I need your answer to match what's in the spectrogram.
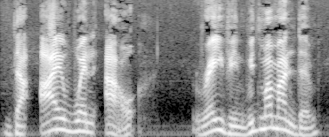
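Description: A man's voice: fairly high pitch, animated, a little slow, pushed and bright, husky, no echo. A man with an urban London street accent telling a story in casual, slang-heavy talk, repeating phrases for emphasis.

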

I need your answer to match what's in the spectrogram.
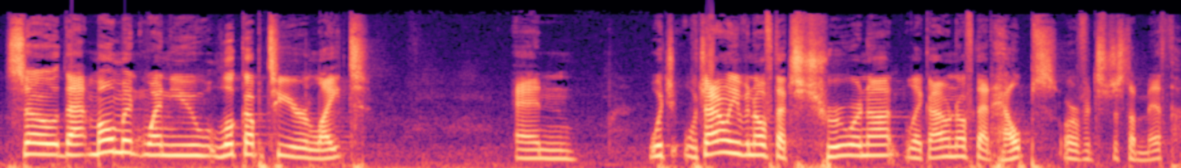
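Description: A man's voice: high voice, moderate pace, clean tone. A man co-hosting a podcast in casual chat, playful and rambling, laughing often between his points. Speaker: podcast co-host.

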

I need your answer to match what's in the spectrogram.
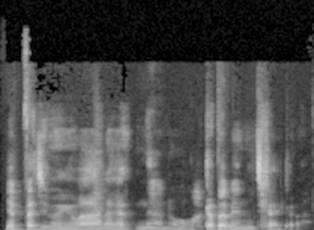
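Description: Husky, giggly man from Nagasaki. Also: medium pitch, steady tone, normal speed. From Iki, Nagasaki, Japan. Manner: soft-spoken, giggly, mostly standard Japanese. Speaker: podcast co-host. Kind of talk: casual chat.

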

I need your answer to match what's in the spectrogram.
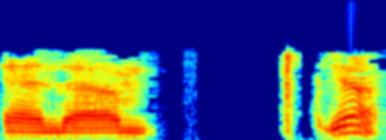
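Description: A man from Canada leaving an earnest, halting voicemail over a landline phone. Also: on the low side, animated, slight background noise. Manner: earnest, halting, searching for words. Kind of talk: casual spoken message. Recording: tinny phone-line voicemail.

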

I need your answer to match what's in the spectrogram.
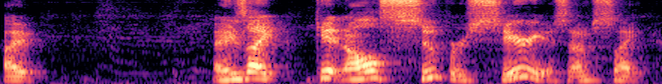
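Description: Soft background music plays as a young podcast co-host with a Southern accent tells stories in a casual chat. His voice sits high, with lively intonation and a moderate pace, and he swears, laughs, and imitates his customers along the way.

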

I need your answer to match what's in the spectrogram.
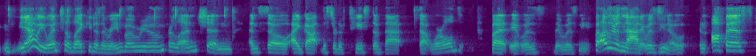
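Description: A woman's voice: on the low side, normal speed, husky, muffled recording. A woman who writes children's picture books, chatting in an interview with lots of fillers and restarts. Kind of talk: casual interview conversation.

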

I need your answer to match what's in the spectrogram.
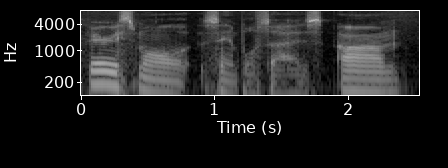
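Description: A man's voice: on the low side, lively intonation, takes it slowly, a bit bright, no echo. A man co-hosting a casual sports podcast, talking with many fillers and restarts. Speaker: podcast co-host.

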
